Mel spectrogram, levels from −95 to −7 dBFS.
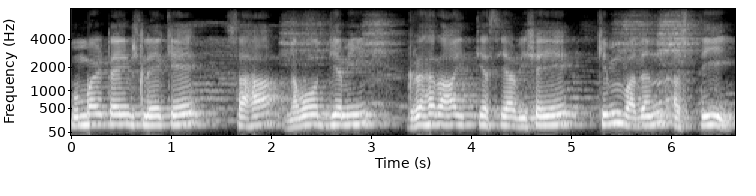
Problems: none marked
